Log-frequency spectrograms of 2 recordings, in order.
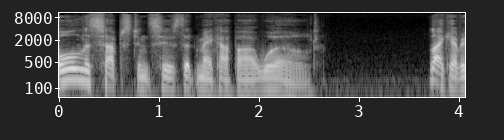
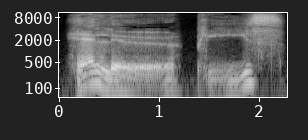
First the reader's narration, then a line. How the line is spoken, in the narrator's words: Count Olaf said in his raspy voice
